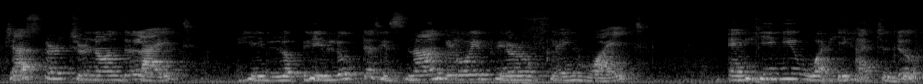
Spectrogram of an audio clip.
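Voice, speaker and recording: A woman reads a children's story aloud at a slow, dramatic pace, now and then tripping on a word. Her voice sits away from the mic in a roomy space, with clear noise behind it. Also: mid-range voice, a little mellow. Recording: roomy, distant mic, noisy background.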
